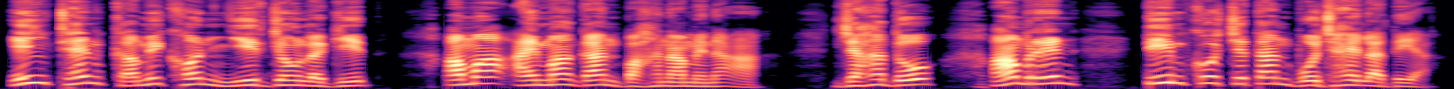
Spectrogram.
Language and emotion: Santali, angry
